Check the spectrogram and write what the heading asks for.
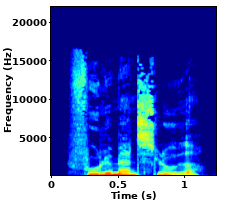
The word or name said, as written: fuldemandssludder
